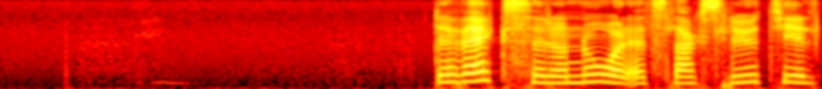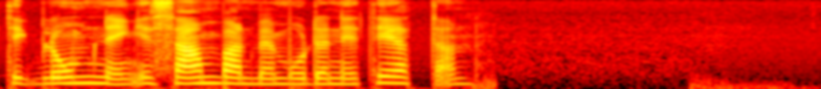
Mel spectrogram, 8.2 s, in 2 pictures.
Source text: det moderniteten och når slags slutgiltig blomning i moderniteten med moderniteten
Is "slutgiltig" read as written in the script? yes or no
yes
